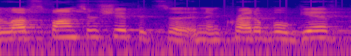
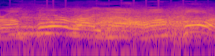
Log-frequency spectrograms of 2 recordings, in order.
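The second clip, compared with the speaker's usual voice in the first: louder; 3 semitones higher, 11 dB louder than usual. Real, not acted. Joking about richer or poorer.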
